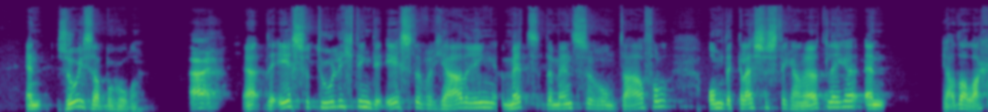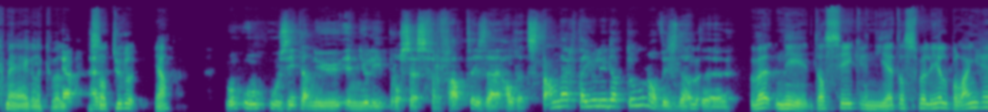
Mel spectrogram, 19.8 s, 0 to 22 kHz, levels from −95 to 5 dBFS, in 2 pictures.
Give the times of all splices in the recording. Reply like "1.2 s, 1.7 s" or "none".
5.0 s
